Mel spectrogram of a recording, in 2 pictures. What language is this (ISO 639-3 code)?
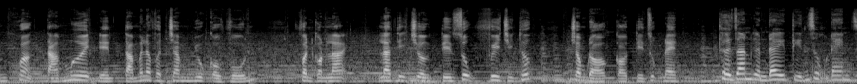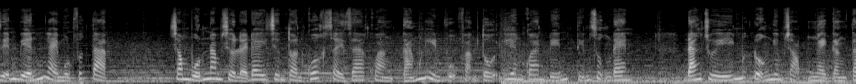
vie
